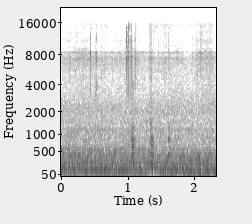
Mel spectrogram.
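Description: Chickens clucking softly, a few short calls about half a second, one second and one and a half seconds in, over a steady low background rumble.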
